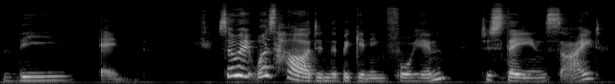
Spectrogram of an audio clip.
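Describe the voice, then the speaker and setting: A woman's voice: lowish voice, sing-song, slow. A woman reading a picture book aloud to young children, with dramatic delivery and asides to the listeners. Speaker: children's story reader. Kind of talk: expressive read-aloud picture-book narration with whispered asides.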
